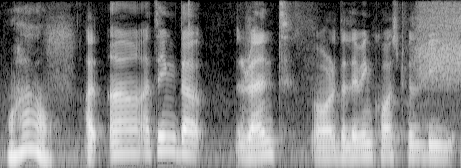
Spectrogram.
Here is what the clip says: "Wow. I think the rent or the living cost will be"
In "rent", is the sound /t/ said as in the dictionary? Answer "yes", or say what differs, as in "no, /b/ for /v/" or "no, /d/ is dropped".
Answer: yes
